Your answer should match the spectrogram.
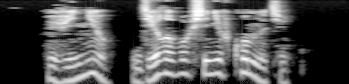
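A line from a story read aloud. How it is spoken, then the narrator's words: Quiet. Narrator (Russian): тихо произнесла принцесса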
